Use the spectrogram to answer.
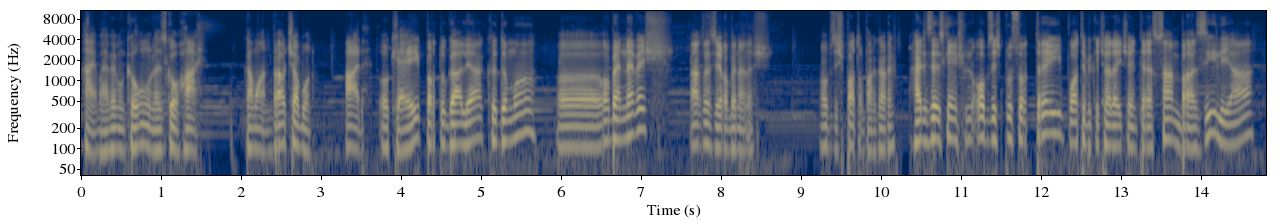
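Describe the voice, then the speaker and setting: A man's voice: fairly low pitch, fairly bright tone, clean tone, faint music behind. Eager man narrating pack openings. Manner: eager, urging, sprinkles English exclamations. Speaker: gaming streamer opening packs. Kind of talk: casual pack-opening commentary.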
